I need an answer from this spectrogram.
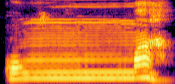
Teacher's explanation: حمزہ میم پیش میم زبر ما، امہ، تا دو زیر تن، امتن، وقفاً، امہ۔ گل تا پر جب بھی وقف کرتے ہیں تو تا کو ہاء میں بدل دیا جاتا ہے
